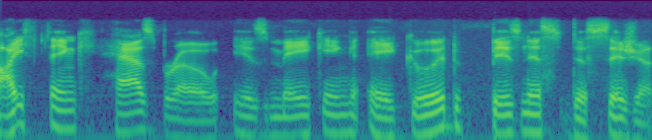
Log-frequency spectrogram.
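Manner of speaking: very slow, deliberate, word-by-word delivery. Speaker stating a view so every listener hears it, very slowly. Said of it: "I'm going to say this very slowly".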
